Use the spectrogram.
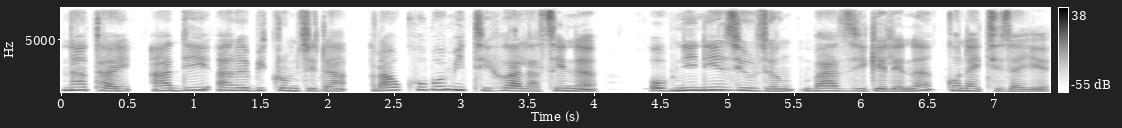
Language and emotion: Bodo, neutral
